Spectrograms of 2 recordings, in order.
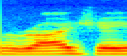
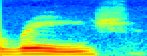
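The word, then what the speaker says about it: Raje: mark o'connell airy a-i-r-e-y r-a-j-e is the name rajay or rage however he wants to pronounce it and richard craze c-r-a-z-e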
